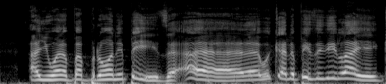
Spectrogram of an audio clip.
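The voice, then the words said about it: Put-on Italian accent. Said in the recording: “my Italian accent I do sometimes”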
